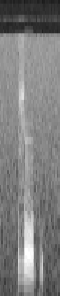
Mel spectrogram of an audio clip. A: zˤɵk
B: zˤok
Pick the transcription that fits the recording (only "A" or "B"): B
